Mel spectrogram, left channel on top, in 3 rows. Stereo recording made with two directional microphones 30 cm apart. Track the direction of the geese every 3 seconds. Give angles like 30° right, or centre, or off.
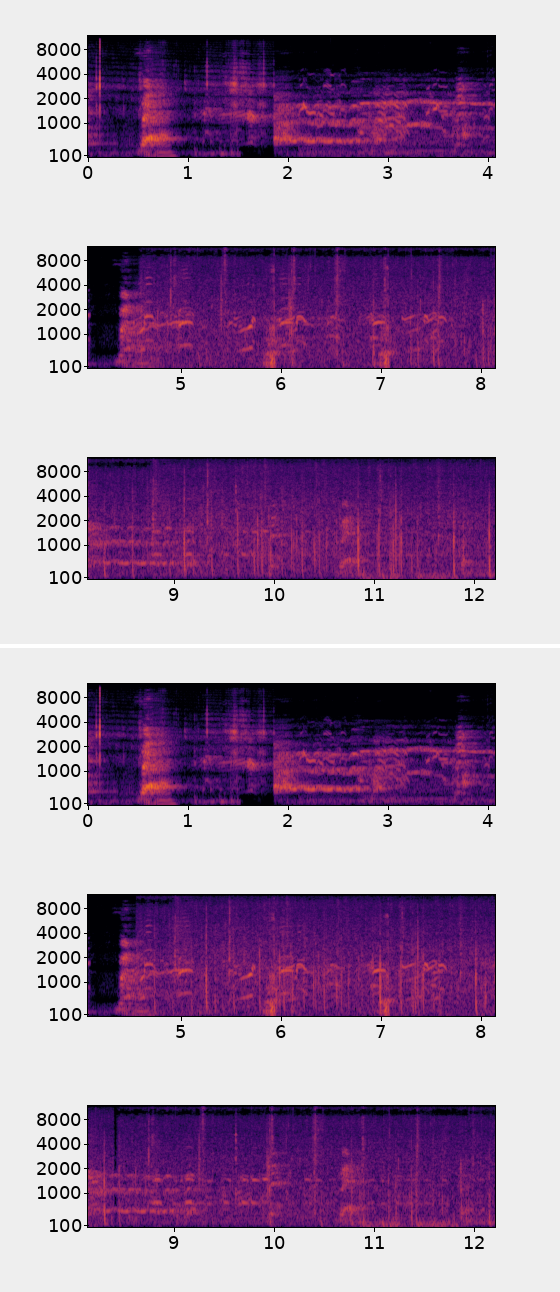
10° left, 10° left, 20° right, 20° right.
